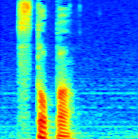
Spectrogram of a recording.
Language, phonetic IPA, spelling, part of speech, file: Polish, [ˈstɔpa], stopa, noun, Pl-stopa.ogg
